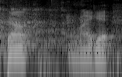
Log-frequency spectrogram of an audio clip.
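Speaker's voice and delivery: low, quiet grumble; understated low-voiced cop objection; mock disapproving cop. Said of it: "I look like a cop".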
